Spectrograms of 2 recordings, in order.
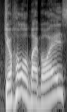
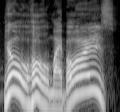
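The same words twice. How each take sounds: First: It is read in a plain reading voice. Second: It is read in a jovial Fezziwig voice.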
